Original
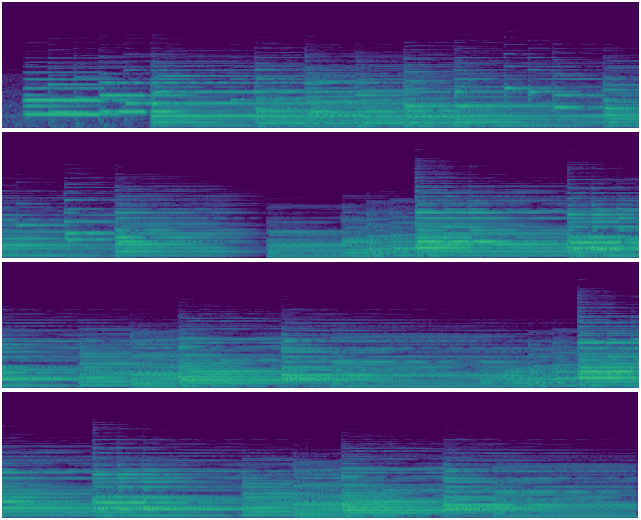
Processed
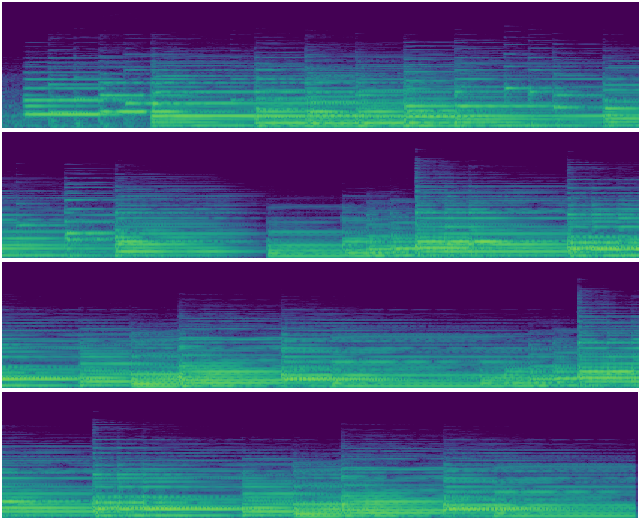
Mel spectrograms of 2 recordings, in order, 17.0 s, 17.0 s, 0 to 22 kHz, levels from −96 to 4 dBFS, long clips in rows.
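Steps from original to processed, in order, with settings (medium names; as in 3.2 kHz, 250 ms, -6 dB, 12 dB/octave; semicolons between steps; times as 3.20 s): bass shelf 380 Hz +11.5 dB; peak limiter -18 dBFS, peak gain reduction 6 dB; doubling 13 ms -7.5 dB; trim +7.5 dB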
